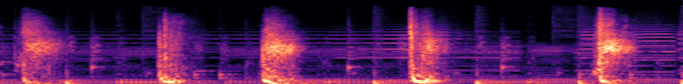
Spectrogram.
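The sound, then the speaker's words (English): Repeated whacks land as a person is hit again and again: five sharp, loud blows spaced roughly evenly apart, with quiet gaps between them. “Stop! Stop! Why are you hitting me? Please stop!”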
